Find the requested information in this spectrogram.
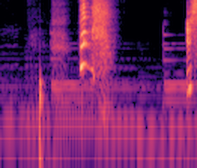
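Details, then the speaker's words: A female streamer's sneeze after she says her sneezes are embarrassing rather than cute: a brief inhale, then one sharp, explosive sneeze burst over quiet background music. "it's not what a cute sneeze is actually embarrassing he Mak me embarrassed every time I sneeze in public everyone turns on turns their head on me like what the hell"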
